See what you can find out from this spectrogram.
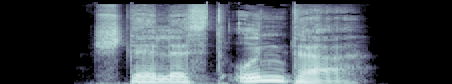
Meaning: second-person singular subjunctive I of unterstellen
- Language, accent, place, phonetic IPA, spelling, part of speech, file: German, Germany, Berlin, [ˌʃtɛləst ˈʊntɐ], stellest unter, verb, De-stellest unter.ogg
